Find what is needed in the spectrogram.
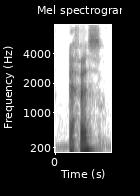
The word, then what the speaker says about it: Efes: I believe it's pronounced Efes. Okay. Efs. It's a Turkish pilsner.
